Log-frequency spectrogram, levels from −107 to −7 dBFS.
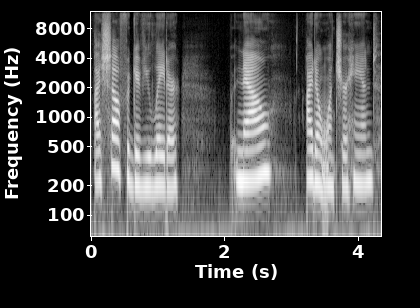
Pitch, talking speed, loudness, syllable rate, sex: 220 Hz, 165 wpm, -17 LUFS, 4.9 syllables/s, female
